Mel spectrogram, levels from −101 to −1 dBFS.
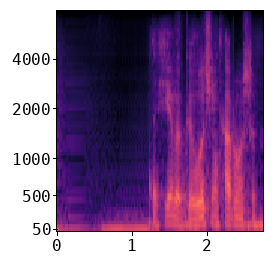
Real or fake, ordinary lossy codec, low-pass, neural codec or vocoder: fake; none; none; codec, 16 kHz, 0.5 kbps, X-Codec, HuBERT features, trained on general audio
